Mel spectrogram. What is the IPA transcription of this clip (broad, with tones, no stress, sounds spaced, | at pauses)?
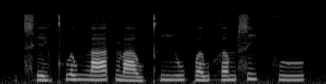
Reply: t͡sʰ e˨˩ j kʷʰ ɐ˧ w ŋ aː˨˥ k̚ m aː˨˩ w t̪ʰ iː˨˧ w p ɐ˨˧ w h ɐ˧ m s iː˥ k̚ f uː˧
